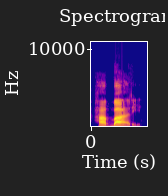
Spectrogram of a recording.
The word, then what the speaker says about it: habari: first part but but if a word has more than two syllables like this word habari put the emphasis nearly to the second or the second to the last syllable so it becomes habari but for example the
